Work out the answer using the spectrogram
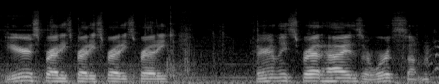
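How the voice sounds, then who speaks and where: A man's voice: fairly high pitch, steady tone, a little fast, fairly bright tone, slight background noise, poor audio. A man giving casual live commentary as he streams a game, musing to himself as he goes.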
